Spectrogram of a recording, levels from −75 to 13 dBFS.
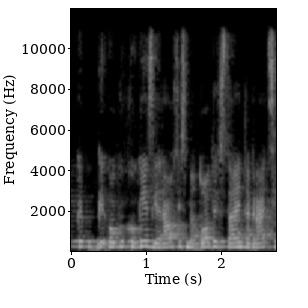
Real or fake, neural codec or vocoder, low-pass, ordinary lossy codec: real; none; 10.8 kHz; MP3, 64 kbps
